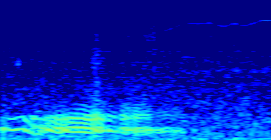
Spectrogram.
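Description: A faint, low, wavering voice-like hum lasting about a second and a half.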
